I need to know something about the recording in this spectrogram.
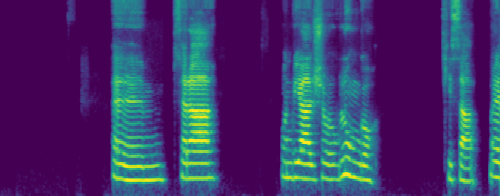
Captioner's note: she says the last word in Spanish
